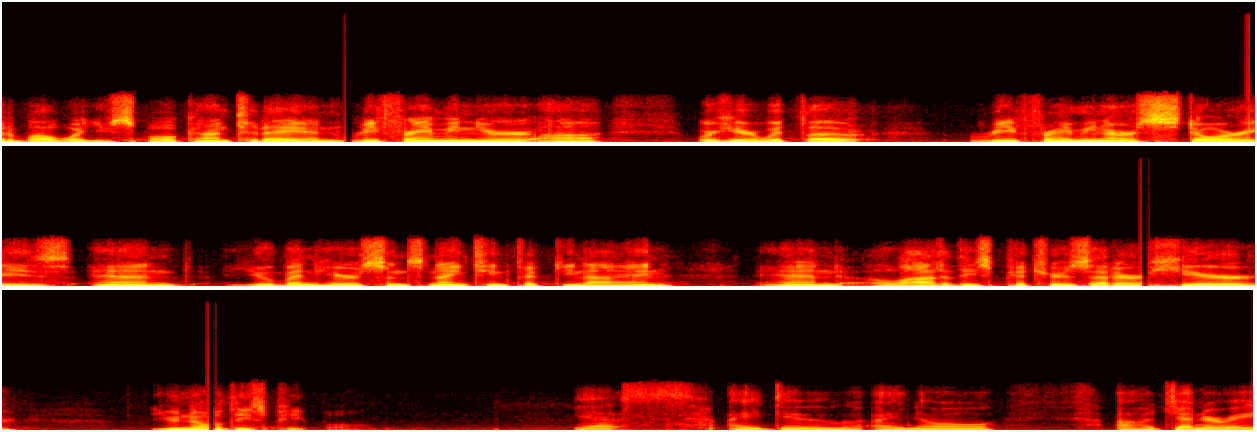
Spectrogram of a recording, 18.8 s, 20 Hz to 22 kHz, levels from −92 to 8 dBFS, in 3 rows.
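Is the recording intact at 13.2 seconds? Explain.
No. From 13.17 to 13.27 s, AMR comfort noise replaces the real signal. The phone judged this 100 ms silent, stopped sending speech frames, and the receiver synthesised a steady, smooth hiss. On a spectrogram it shows as a flat, featureless band, and on the waveform as an even, low-level stretch.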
